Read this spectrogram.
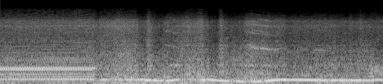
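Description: A racing Hillman Imp engine drops and climbs in pitch as the driver brakes and shifts gears.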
